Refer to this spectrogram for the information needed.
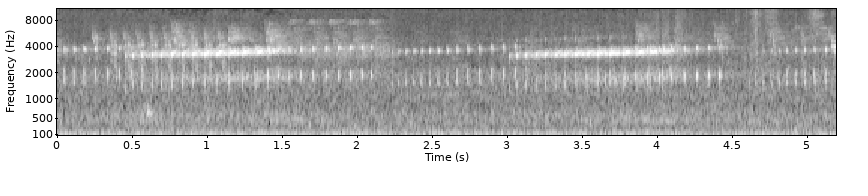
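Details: Nelson's sparrow (Ammospiza nelsoni) gives two hissing, sizzling songs about two seconds apart, each a buzzy rising wheeze like bacon in a hot pan, short-carrying, with short ticks around them.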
